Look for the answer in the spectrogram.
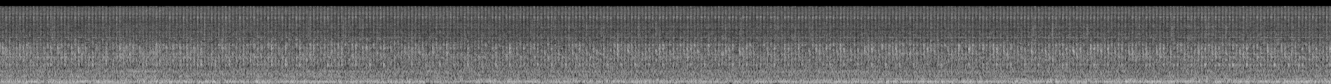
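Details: Toyota 1KZ-TE diesel (Prado/Hilux), cold, running after injector and glow plug replacement: a steady, even diesel clatter at idle with no misses, hunting or surging. Healthy idle, with a little smoke that is normal for a cold 1KZ.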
